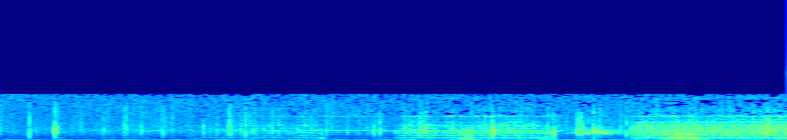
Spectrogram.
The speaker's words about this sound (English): Phone. Who could be calling at this hour? Now, where's that phone?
